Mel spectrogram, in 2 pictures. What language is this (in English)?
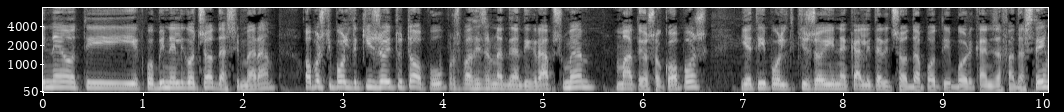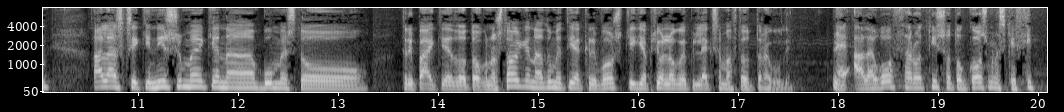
Greek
